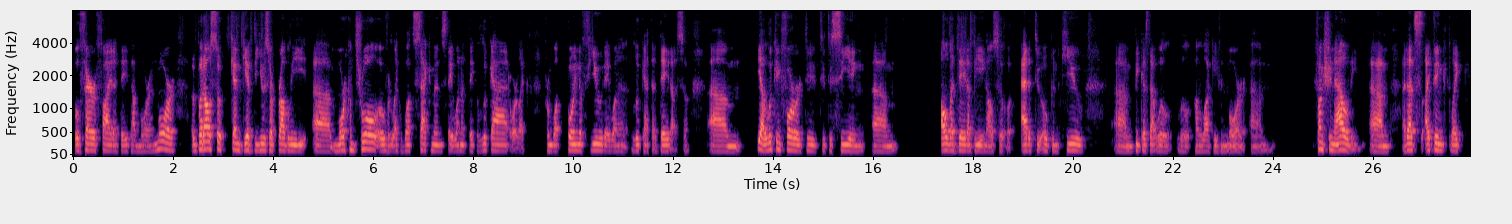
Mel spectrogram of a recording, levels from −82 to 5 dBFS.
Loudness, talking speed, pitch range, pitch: -24 LUFS, 165 wpm, 120-130 Hz, 125 Hz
